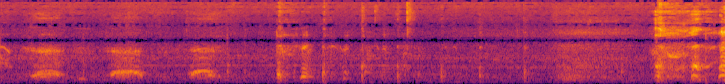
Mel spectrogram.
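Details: Patient coughing in the ICU: three short, muffled coughs in a row, then quieter throat sounds and a final harsher cough, in a quiet room with faint equipment hum.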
